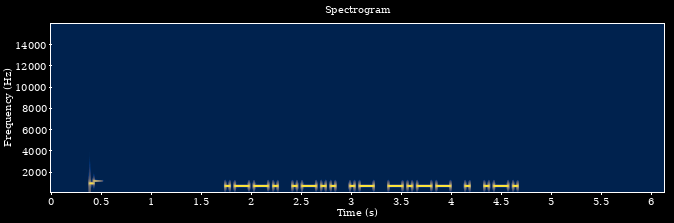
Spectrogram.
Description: Morse code, heard as a keyed tone, about 25 wpm, 700 Hz. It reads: PLAYER
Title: Six Letter Words - 25wpm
